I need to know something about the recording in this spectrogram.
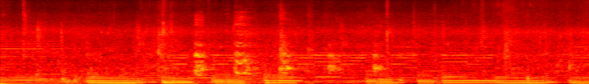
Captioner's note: sea lion barking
